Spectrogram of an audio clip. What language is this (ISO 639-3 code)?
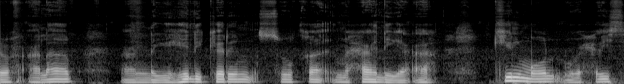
som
